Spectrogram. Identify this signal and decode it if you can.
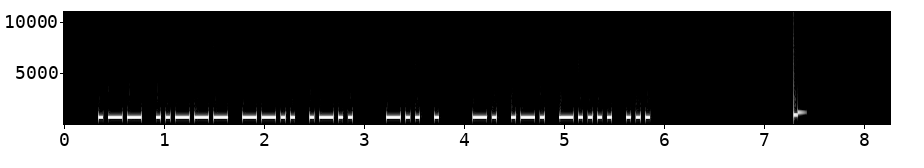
Morse code, heard as a keyed tone, about 25 wpm, 700 Hz. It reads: W2ZL DE NR6S
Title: USA Callsign DE Callsign - 4 Characters - 25wpm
